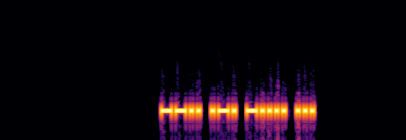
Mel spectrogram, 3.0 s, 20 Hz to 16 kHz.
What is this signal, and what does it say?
Morse code, heard as a keyed tone, about 46 wpm, 700 Hz. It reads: ZR6S
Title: DXCC-100 Call Signs - 4 Characters - Repeated 3x - 45wpm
